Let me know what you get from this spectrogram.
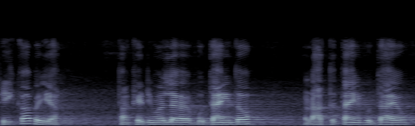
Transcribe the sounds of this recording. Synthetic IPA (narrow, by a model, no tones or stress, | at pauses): ʈʰiːkaːbʱɐiːaː | t̪ɐʋ̤ãːkʰeɗĩmɐlɓʊd̪ʱaːĩːn̆d̪o | ɾaːt̪et̪aːĩɓʊd̪ʱaːjoː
